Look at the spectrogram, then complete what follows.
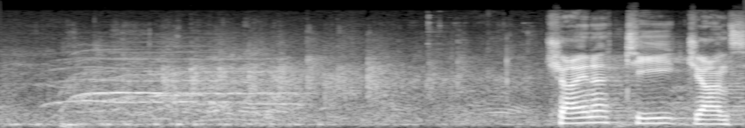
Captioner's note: applause, cheering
